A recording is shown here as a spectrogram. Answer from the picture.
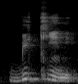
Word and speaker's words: biquíni: Aqui eu tenho a palavra biquíni, né? Biquíni, ok. Biquíni, tá? Biquíni, tá? Aqui seria a minha última sílaba, biquíni, ó, a tônica tá aqui e aqui seria a última.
